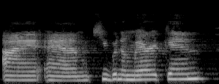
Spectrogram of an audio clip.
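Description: A woman's voice: medium pitch, steady tone, unhurried, big-room sound, low-quality recording. A woman who grew up in Miami with Spanish as her first language, a guest talking casually and thoughtfully about herself, with frequent restarts. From Miami, Florida, US. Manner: thoughtful, restarts often, warm laughs. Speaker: guest, performing artist. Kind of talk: casual interview talk.

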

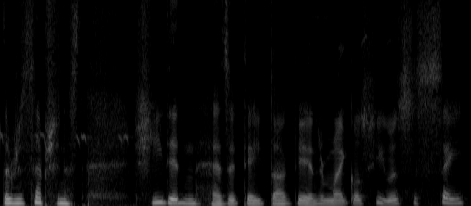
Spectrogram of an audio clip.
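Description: A man's voice: mid-range voice, moderate pace, dark tone, dry recording, voice pushed up, natural voice. A man voicing a flustered, nerdy young man in thick glasses who rambles in an overwrought, breathless way. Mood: distraught. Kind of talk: ASMR roleplay storytelling.

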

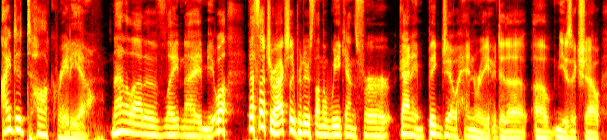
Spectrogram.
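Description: A man with a deep voice chatting casually on a podcast, reflective and self-deprecating. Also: big pitch swings, normal speed, few pauses, darkish tone, no room sound, clean studio sound. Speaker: podcast host.

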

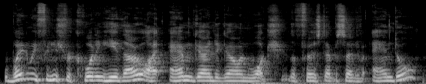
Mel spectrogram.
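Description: Podcast co-host, male, noticeable vocal fry, measured and conversational, informal fan talk. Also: fairly high pitch, mellow. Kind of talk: casual fan podcast chat, reading listener email.

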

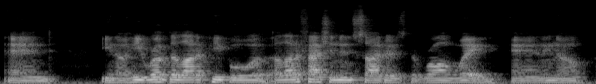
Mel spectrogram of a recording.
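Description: A man in his forties hosting an interview podcast, talking reflectively with frequent pauses and fillers. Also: low voice, steady tone. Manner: reflective, halting, many fillers. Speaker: podcast host. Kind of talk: casual interview talk. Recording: echoey room.

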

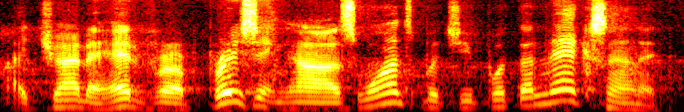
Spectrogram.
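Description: A man's voice: mid-range voice, sing-song, fairly quick, pushed and bright. A man acting a streetwise New York cab driver in a 1940s radio detective drama, with blunt, slangy working-class talk. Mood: worried, exasperated. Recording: noisy old 1940s radio recording.

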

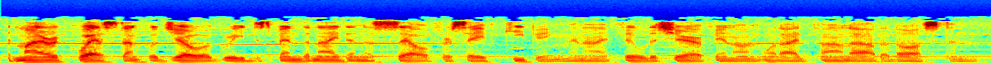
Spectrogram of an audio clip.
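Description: A dull old radio recording with music behind it carries a Texas Ranger. His voice is very deep, American and measured, delivered with calm, businesslike authority in 1950s radio drama style. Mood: measured narrating. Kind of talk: 1950s radio drama acting with first-person narration.

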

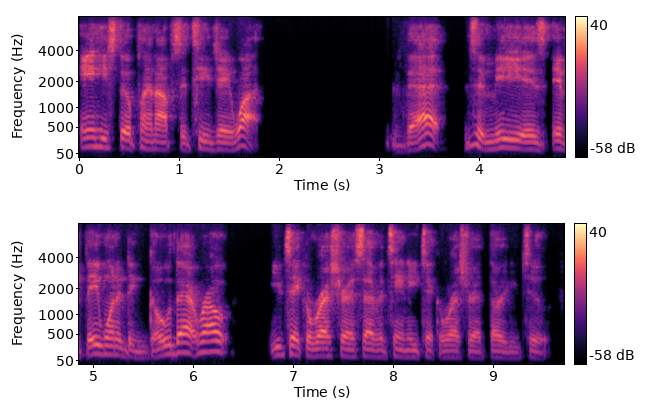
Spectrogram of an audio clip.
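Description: A man co-hosting a sports talk show, giving his picks in a laid-back, slangy, deliberate way. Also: medium pitch, lively intonation, warm tone, dry recording, dull audio. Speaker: co-host, football analyst. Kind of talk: casual sports chat.

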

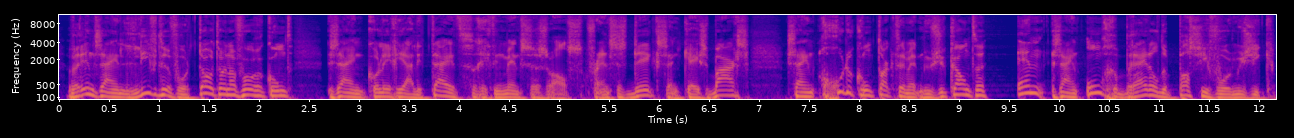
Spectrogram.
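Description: Male podcast narrator, raspy and animated, delivering scripted links. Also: mid-range voice, a little slow. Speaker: podcast host.

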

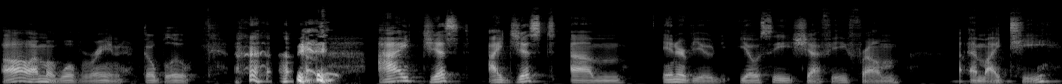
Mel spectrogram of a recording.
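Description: A man's voice: low voice, huge pitch swings, takes it slowly, long pauses, fairly bright tone. An older American man hosting a casual interview, talking in a chatty, digressive way. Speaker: podcast host.

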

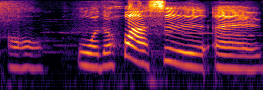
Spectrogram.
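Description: Higher-voiced young Taiwanese woman chatting. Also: very slow, fairly bright tone. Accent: Taiwanese Mandarin. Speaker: guest, stage singer and actor. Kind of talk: casual interview chat. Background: music under the talk.

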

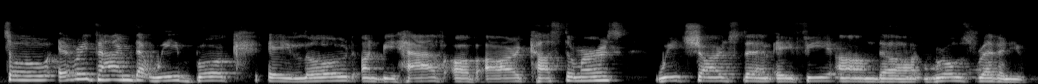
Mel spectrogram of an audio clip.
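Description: Higher-pitched Venezuelan-accented man, slightly muffled. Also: fairly even intonation, takes it slowly. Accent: Venezuelan Spanish. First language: Spanish. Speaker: company founder, interview guest. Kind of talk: conversational explanation in an interview.

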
